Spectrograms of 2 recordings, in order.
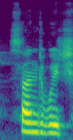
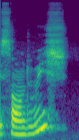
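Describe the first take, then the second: First: "Sandwich" said the English way, SAND-wich; "Sandwich" as an English word, first vowel not nasal; English pronunciation. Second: "sandwich" said the French way, sɑ̃-dwich; "sandwich" as a French word, ending on a rise; French pronunciation. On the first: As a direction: give "Sandwich" an English front "a". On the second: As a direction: give "sandwich" a nasal French "an". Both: Shown as a demonstration. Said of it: "c'est sandwich".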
